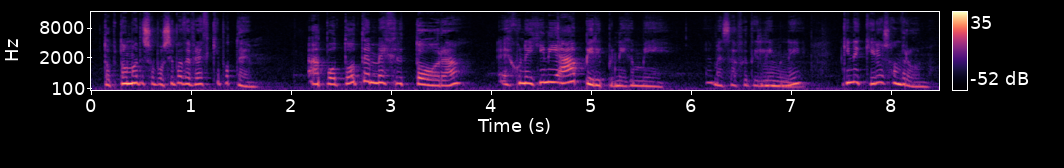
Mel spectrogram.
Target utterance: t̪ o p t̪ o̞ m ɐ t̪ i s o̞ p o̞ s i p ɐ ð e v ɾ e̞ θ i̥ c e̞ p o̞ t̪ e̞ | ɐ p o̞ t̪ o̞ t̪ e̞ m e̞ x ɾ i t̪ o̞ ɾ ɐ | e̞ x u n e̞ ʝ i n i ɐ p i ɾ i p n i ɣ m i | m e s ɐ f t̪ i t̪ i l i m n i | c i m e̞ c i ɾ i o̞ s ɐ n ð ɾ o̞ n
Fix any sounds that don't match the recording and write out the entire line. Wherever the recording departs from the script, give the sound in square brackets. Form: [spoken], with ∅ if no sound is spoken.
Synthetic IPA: t̪ o p t̪ o̞ m ɐ t̪ i s o̞ p o̞ s i p ɐ ð e v ɾ e̞ θ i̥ c e̞ p o̞ t̪ e̞ | ɐ p o̞ t̪ o̞ t̪ e̞ m e̞ x ɾ i t̪ o̞ ɾ ɐ | e̞ x u n e̞ ʝ i n i ɐ p i ɾ i p n i ɣ m i | m e s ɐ f t̪ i t̪ i l i m n i | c i [n] e̞ c i ɾ i o̞ s ɐ n ð ɾ o̞ n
